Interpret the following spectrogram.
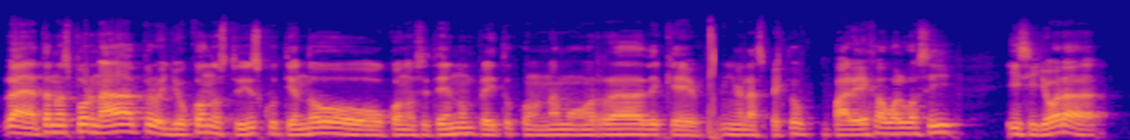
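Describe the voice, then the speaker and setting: A man's voice: mid-range voice, steady tone, brisk, darkish tone, a little hiss or hum. A young man with a Mexican Spanish accent giving blunt opinions in casual chat, slangy, with apologetic asides.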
